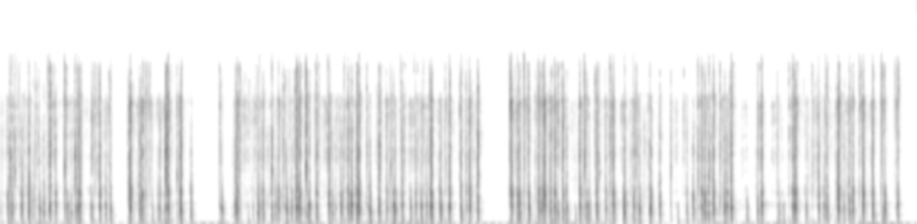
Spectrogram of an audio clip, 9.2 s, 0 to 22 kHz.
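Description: Fingertips type continuously on a Dolphin 2021 mechanical keyboard with a brass plate and plastic keycaps. The result is a rapid stream of sharp, dry clicks centered around 2 kHz with a bright top, broken by a few brief pauses. There is almost no ring and little low end.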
